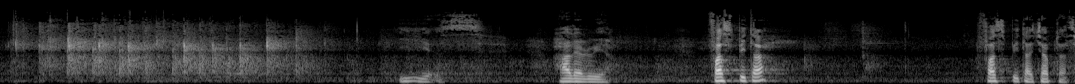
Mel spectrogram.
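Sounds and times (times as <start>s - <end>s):
audience hand clapping for the worship team: 0.0s - 3.6s
speech: 4.0s - 4.7s, 5.6s - 6.2s, 7.1s - 7.8s, 9.8s - 10.7s.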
